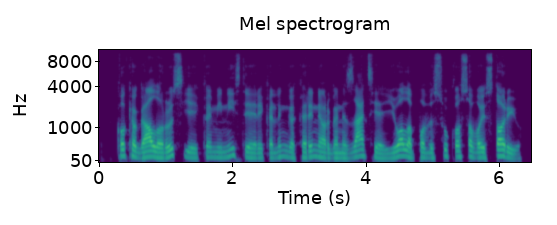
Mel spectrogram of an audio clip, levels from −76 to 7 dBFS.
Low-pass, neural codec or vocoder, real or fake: 9.9 kHz; none; real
